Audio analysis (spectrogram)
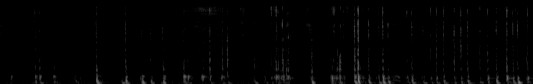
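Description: Fingertips and nails tap quickly on the paper card cover of a *Wonder* paperback book and scratch across it. The result is a quiet stream of short, dry taps with soft low thumps, mixed with papery scratching and bright crackle. Each tap dies away almost instantly.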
